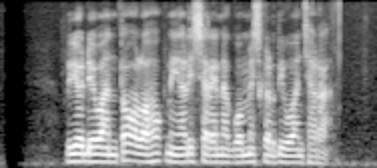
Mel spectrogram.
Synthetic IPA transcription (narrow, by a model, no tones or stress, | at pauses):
riɔdɛwant̪ɔːlɔɦɔk̚niŋalisaɾɛnaɡɔmɛskərd̪iwawaɲt͡ʃaɾa̰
